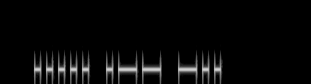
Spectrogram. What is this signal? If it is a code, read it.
Morse code, heard as a keyed tone, about 20 wpm, 700 Hz. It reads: 5WD
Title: Three Challenging Letter-Number Combinations 20wpm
